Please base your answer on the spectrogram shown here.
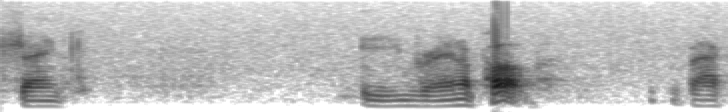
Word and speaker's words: Schenk: Germany, the name Schenk, we pronounce it Schenk. In German it's Schenke, but my family never pronounced it that way. They always just said Schenk.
